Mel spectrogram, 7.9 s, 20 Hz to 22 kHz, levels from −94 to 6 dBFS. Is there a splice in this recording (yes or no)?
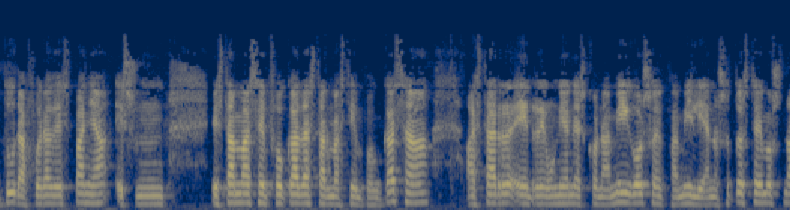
no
